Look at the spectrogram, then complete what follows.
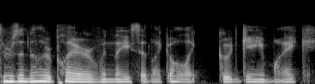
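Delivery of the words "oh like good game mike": mock teasing, insincere, sarcastic and jokey. Retelling a player's taunt after a bad game: imitating a sarcastic remark. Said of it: "as a joke or, like, sarcastically".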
